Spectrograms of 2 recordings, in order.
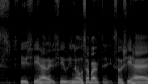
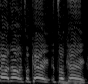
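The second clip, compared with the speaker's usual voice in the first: high, louder, breezy it's-okay voice; 14 semitones higher, 5 dB louder than usual. Retold or imitated. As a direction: mimic the drenched guy's easy calm. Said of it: "he was like".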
